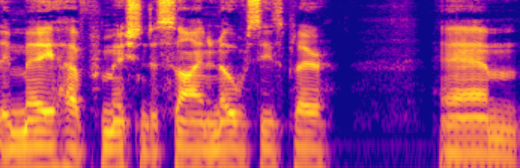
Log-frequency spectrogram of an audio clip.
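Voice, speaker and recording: A man speaks with an Irish accent. His pitch is very deep and low. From Ireland. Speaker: player agent. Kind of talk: interview.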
